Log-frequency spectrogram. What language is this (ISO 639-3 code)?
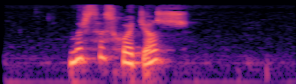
kbd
